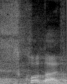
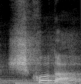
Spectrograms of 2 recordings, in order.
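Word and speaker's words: Škoda: tarih de bu arada bizim dilimiz Skoda alışmış ama çek dilinde Skoda değil Şişko da olarak okunuyor bizim gibi onlar da s harfinin üzerine işaret koyarak şey yapmışlar ama işareti altına değil de üstüne koydukları için bize şey gibi geliyor tabi İnternet ortamında da Skoda olarak yazıldığı için biz de öyle okunuyor zannediyoruz Neyse biz alıştığımız gibi Skoda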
